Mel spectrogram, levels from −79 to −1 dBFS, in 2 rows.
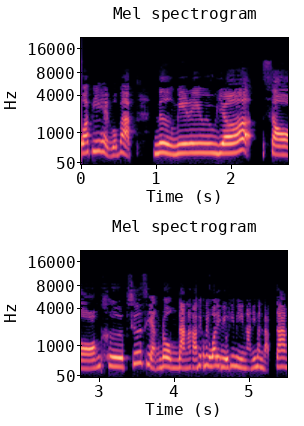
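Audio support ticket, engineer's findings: Low-delay AAC compression, whole clip: likely an AAC-ELD encode with a low-delay window coding about 500 frequency lines a frame, starved at a rate that fits about 32 kbps. Speech comes out rough and grainy, with noise filling the gaps between harmonics and a dull, synthetic-sounding top band. Damage is plainly audible throughout.

Time-stretched section, 4.02 s to end: likely a length-fitting stretch that sped the tail up about 1.98 times, holding pitch by discarding short segments. Pace jumps abruptly at 4.02 s while pitch stays put. Delivery turns rushed.

AAC frame loss with muting, 4.59 to 4.62 s: the decoder zeroed the spectrum for what sounds like a single lost frame of about 20 ms. Overlapping windows fade the signal down and back up, leaving a brief dip, inside the already sped-up section.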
